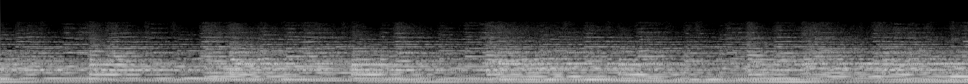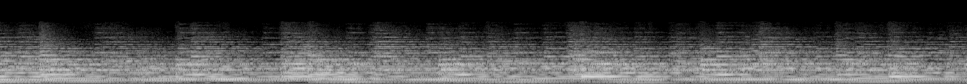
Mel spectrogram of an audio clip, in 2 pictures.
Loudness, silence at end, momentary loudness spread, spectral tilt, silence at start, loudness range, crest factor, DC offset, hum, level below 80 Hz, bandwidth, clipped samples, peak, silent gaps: -17 LUFS; 0 s; 5 LU; -8 dB/octave; 0 s; 1 LU; 14 dB; 0.4%; none; -52 dBFS; 7.8 kHz; under 0.1%; -2 dBFS; none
